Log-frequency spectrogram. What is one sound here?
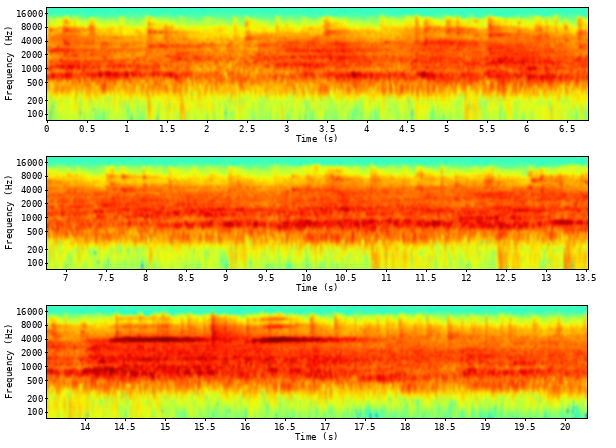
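Sports shoes squeak on a hard floor.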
